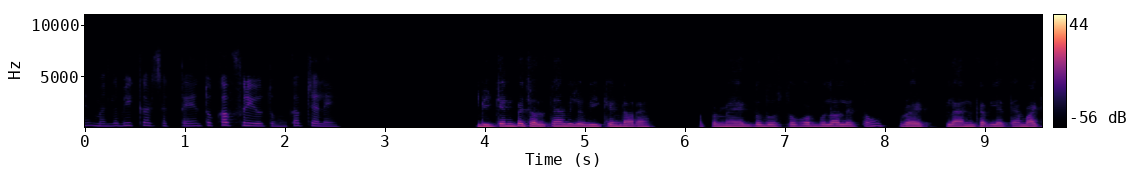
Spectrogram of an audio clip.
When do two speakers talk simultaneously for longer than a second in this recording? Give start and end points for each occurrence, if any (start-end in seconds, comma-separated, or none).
none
